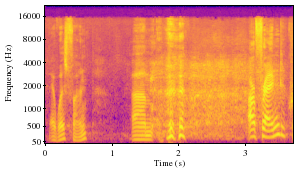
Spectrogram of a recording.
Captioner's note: laughter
